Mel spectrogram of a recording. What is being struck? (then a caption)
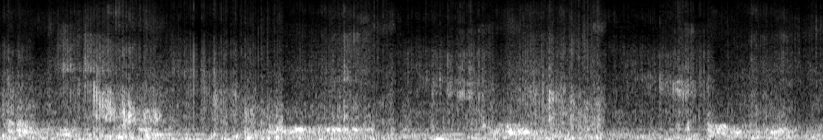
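Foam microphone windscreen. Short nails scratch the top of a black foam windscreen on a microphone, both fast and slow. The result is a continuous, low, rumbling scratch with soft, muffled rustling and almost no high or bright content.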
